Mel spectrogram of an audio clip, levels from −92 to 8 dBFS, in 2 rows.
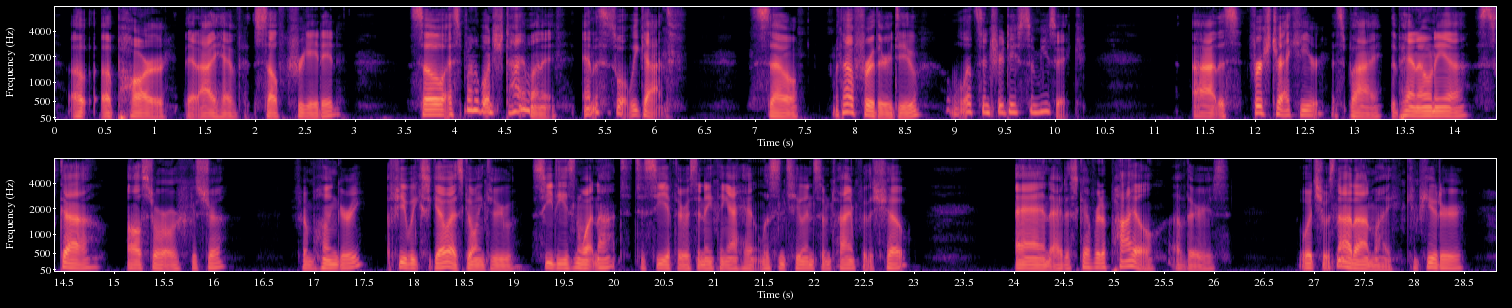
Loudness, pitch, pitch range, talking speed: -25 LUFS, 105 Hz, 90-120 Hz, 175 wpm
